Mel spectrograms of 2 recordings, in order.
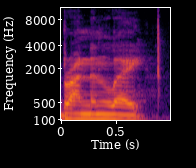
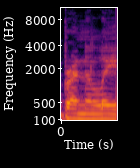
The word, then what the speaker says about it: Brandon Lee: me to believe that Brandon Lee is in there or Brandon Lee keep saying it wrong don't know why I said Brendan I think I'm thinking of Brendan Rogers Liverpool manager so yeah you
